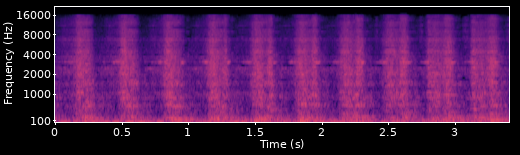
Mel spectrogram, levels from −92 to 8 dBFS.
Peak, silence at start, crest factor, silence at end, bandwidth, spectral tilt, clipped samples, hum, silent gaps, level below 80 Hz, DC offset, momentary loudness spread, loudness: -16 dBFS; 0 s; 18 dB; 0 s; 16.5 kHz; -2.5 dB/octave; under 0.1%; none; none; -40 dBFS; under 0.1%; 2 LU; -32 LUFS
